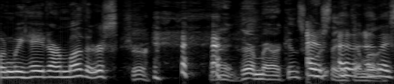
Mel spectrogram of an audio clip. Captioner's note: carol laughs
